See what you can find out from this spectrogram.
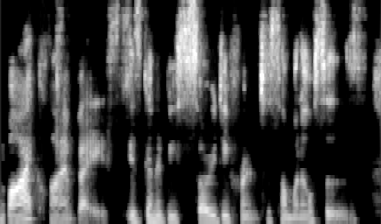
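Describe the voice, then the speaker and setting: Over a quiet background, a woman with an Australian accent talks fairly slowly in a fairly low pitch with fairly even intonation. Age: 30s. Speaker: portrait photographer. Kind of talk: interview. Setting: podcast recording.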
